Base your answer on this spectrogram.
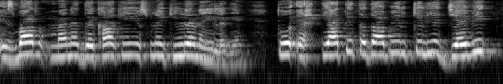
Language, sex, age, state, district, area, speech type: Urdu, male, 18-30, Bihar, Purnia, rural, spontaneous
